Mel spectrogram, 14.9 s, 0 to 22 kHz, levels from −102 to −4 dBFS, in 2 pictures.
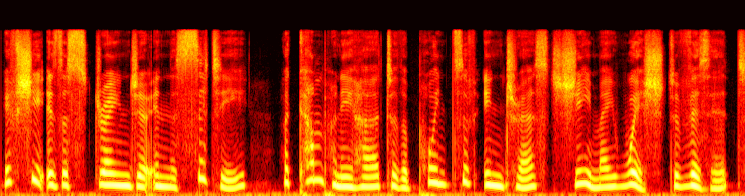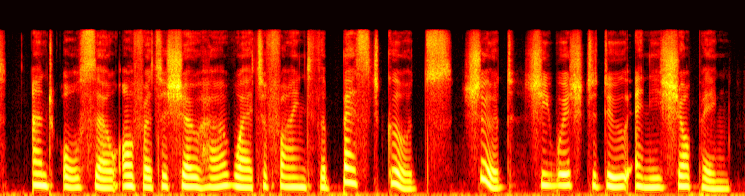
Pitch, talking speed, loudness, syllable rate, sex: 210 Hz, 155 wpm, -19 LUFS, 3.8 syllables/s, female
